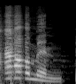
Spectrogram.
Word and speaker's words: almond: There's an L in almond. There's an L in salmon. Salmon. Almond. Egg. Say it right.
